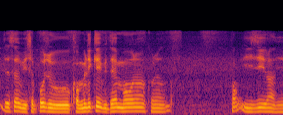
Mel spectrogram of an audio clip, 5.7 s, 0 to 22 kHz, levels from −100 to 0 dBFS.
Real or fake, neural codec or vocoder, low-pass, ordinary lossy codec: real; none; 7.2 kHz; none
